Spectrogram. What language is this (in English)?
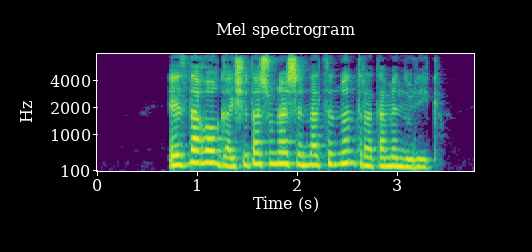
Basque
